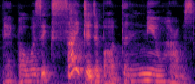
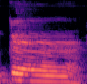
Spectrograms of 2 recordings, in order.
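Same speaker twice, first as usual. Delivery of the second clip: dinosaur growl; 5 semitones lower, 4 dB louder than usual. A narrator's reading.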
